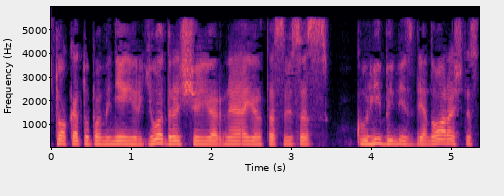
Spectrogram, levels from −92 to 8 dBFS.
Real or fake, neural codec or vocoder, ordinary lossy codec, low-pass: fake; vocoder, 22.05 kHz, 80 mel bands, HiFi-GAN; MP3, 32 kbps; 5.4 kHz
